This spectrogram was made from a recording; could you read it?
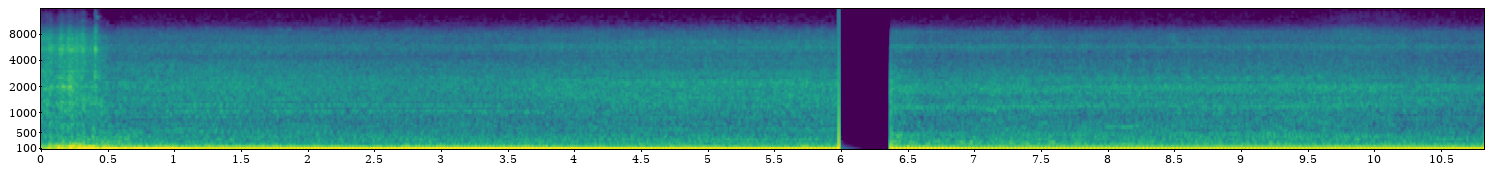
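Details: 2016 Ford Transit Connect 1.5 TDCi (DV5) diesel after top-end rebuild following snapped timing belt, with new rockers, lifters, camshaft, belt kit and water pump, after repairing charging wiring connector: fires right away, low steady idle, no knocks or surging.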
